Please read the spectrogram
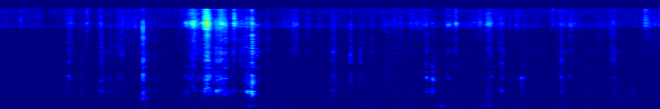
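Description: Faint rustling and scratching of paper, string and the cardboard of a tissue box being handled while a string is threaded through and knotted, with a busier cluster of rustles about three seconds in.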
